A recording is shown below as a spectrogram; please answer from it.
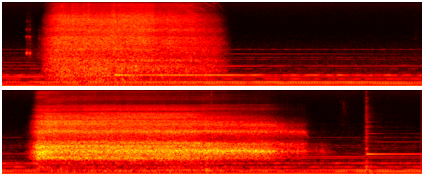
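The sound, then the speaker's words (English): Deep breathing, one slow breath in and one out, done as a calming "dragon breath" exercise at bedtime. Two long, airy rushes with a pause between them; the second is louder and longer. “take one more deep dragon breath in and out”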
